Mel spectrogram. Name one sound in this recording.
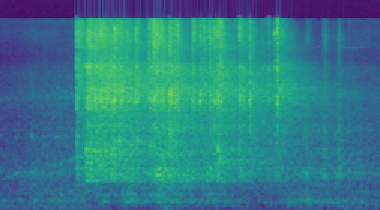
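A forklift rolls across a concrete floor with a loud, rough rumble.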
